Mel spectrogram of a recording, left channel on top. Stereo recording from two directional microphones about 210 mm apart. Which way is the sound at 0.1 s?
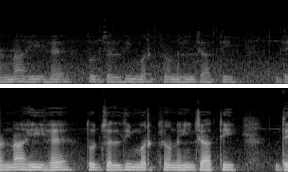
45° right (ahead or behind).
